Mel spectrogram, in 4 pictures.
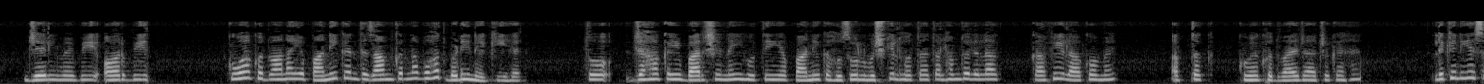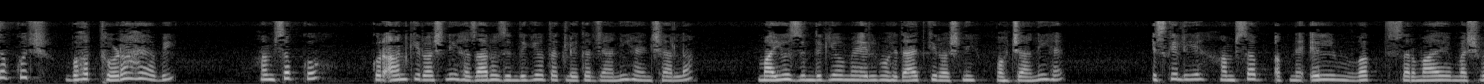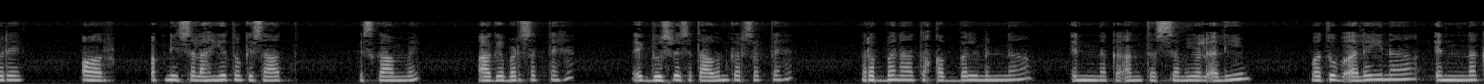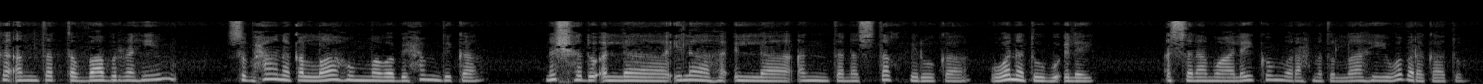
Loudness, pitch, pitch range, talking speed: -26 LUFS, 200 Hz, 185-220 Hz, 135 wpm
